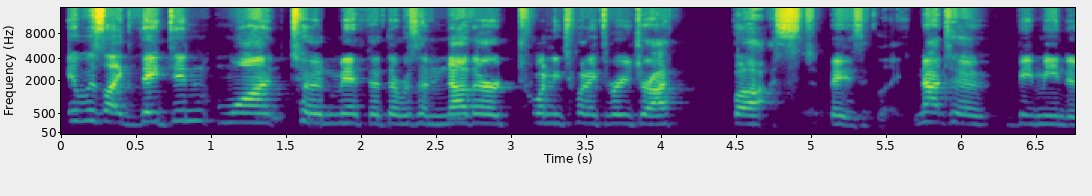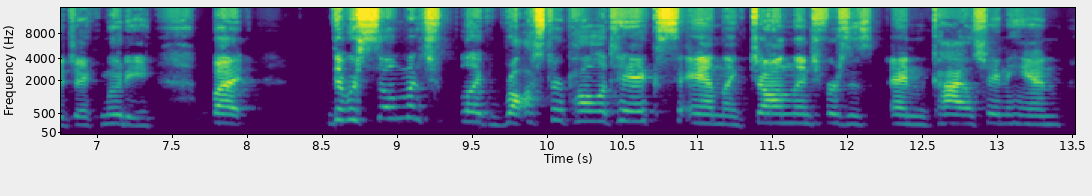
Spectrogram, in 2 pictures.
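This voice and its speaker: A woman's voice: fairly high pitch, normal speed, sharp tone. A woman hosting a casual live-streamed sports talk show, reading stats with lots of fillers. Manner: chatty, many fillers, reads stats aloud. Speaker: sports podcast host.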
